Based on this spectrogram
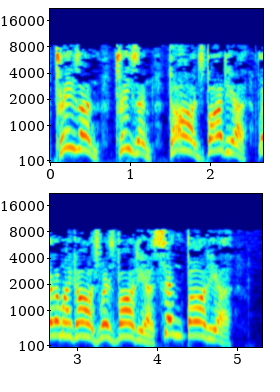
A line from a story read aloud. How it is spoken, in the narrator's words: roaring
